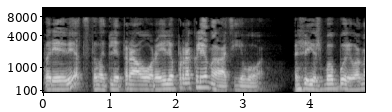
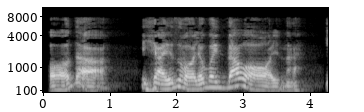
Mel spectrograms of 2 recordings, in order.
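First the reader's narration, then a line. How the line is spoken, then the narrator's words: Hissing laugh. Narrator (Russian): изо рта ее вырвался смех, похожий на шипение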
